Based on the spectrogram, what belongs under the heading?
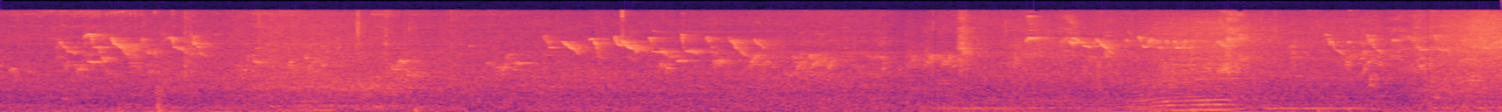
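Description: Small birds chirping in scattered bursts over steady outdoor background noise, with a low rumble swelling about two-thirds of the way through.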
